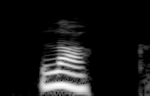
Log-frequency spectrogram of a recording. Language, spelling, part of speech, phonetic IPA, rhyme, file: Hungarian, lakk, noun, [ˈlɒkː], -ɒkː, Hu-lakk.ogg
- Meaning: 1. varnish (paint) 2. polish (nail)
